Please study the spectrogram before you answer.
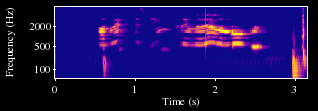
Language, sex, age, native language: Icelandic, male, 11, Icelandic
